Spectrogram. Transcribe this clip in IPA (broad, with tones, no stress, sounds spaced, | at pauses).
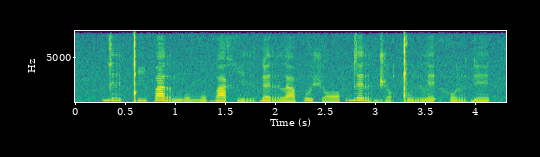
ɡ ɪ˦ r ǃ i˧ p a˦ r ŋ o˨ v o˨ b a˧ x i˨ r ɠ ɛ˧ r l a˨ p ʊ˦˨ ʃ ɔ˧ | d ɛ˦ r d͡ʒ ɔ˨ ǃ u˨ r l e˧ ʔ h o˧ r ɠ e˧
